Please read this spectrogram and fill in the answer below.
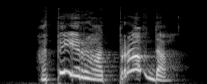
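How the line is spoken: Shrieked. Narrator (Russian): взвизгнула Златошейка

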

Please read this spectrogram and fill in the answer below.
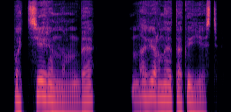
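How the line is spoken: Sighed. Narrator (Russian): вздохнул Тоби

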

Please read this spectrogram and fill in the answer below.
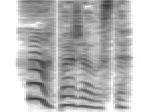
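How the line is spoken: Relieved sigh. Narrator (Russian): с облегчением вздохнула она

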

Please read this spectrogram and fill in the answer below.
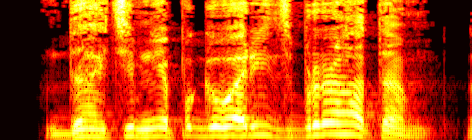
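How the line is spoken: Shouting. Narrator (Russian): закричал я

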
